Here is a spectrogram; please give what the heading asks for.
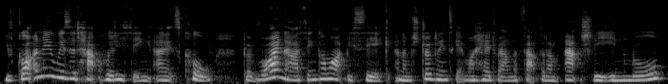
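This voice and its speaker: A woman's voice: medium pitch, fast talker, natural voice. A woman voicing an anxious, bewildered young boy in a children's story, speaking in an urgent, pleading and questioning way. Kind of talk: children's storybook character reading.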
